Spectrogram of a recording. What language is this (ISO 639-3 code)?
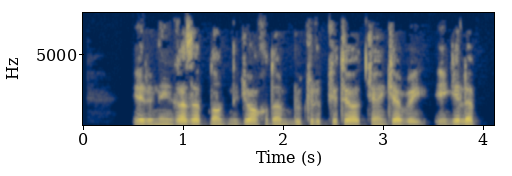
uzb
